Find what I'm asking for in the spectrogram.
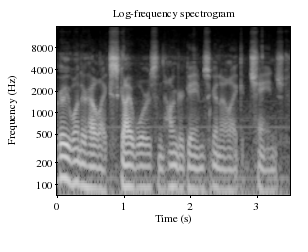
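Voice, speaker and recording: A man speaking at a fairly quick pace, with vocal fry. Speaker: gaming youtuber. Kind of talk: casual let's-play commentary. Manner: halting, many fillers.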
